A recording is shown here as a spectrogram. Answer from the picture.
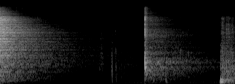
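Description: Two air rifle shots about a second and a half apart, each a sharp crack followed by a short echoing fade.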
